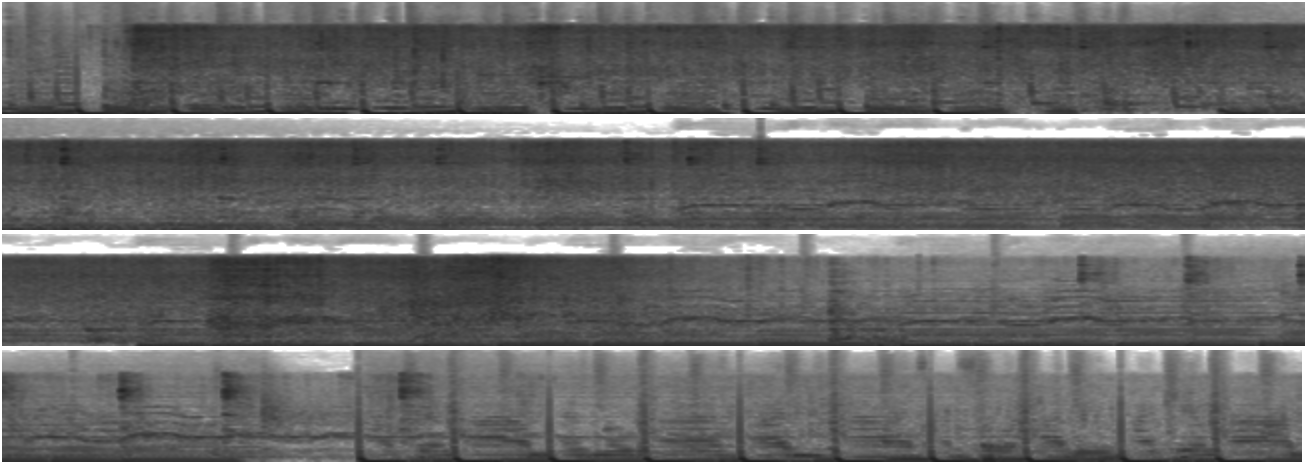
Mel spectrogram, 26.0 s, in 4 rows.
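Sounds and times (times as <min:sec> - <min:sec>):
vegetables sizzling in hot oil: 0:00.0 - 0:24.0
water added to hot wok: 0:00.4 - 0:17.0
metal spatula scraping wok: 0:00.6 - 0:11.4, 0:13.8 - 0:16.4.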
